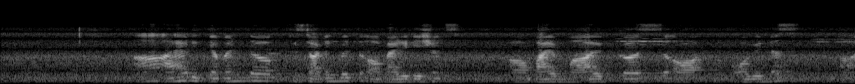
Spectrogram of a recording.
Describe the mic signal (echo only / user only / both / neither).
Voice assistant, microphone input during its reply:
echo only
